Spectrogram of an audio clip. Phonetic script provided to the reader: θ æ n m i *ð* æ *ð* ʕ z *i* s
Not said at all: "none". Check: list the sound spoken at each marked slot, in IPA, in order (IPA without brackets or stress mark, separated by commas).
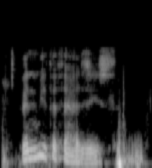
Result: θ, θ, i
